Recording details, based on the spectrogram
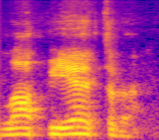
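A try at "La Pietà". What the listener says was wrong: It's a pieta. There's no R,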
